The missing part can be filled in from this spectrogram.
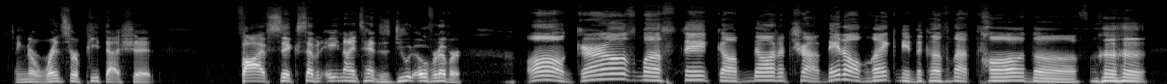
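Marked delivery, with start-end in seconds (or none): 5.3-11.5 deliberately dumb, dopey voice, slow and high. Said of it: "your old limiting belief over and over in a stupid fucking voice".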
